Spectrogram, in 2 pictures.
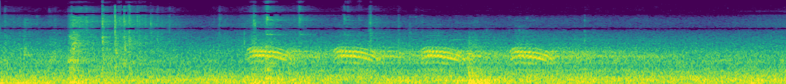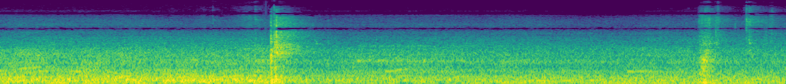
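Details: A distant crow near an apartment-side feeding spot gives four quick, arching caws in a row, faint over a steady low rumble with a few sharp knocks and taps.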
